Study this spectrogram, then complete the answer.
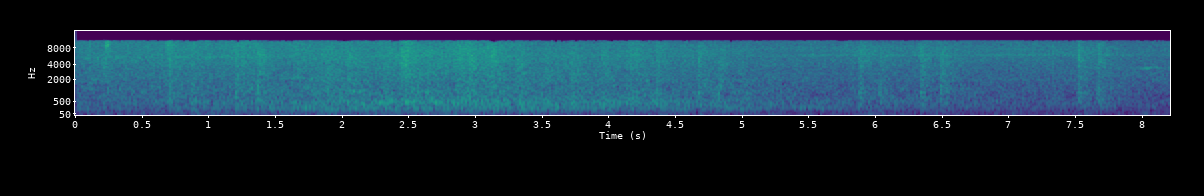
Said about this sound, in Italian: Il treno entra nella stazione.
